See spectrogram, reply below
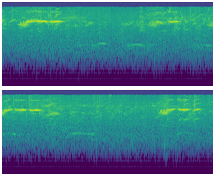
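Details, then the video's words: Gouldian finch singing: thin, very high, hissing and buzzy phrases in short bursts, with a few soft lower whistled slurs between them, over steady background hiss. "Gouldian finch song call singing"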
